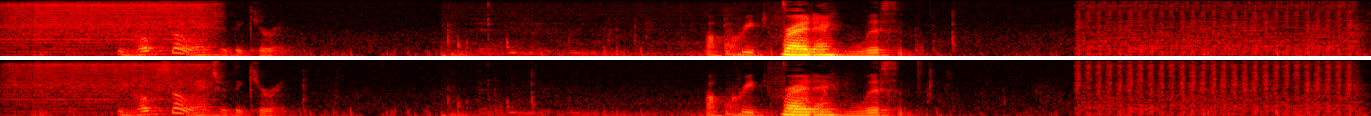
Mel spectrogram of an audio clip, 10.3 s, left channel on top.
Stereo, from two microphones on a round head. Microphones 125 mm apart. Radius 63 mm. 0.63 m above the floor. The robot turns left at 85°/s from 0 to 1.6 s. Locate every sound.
0.9 s a man speaking: 5° right, 1.4 m; by 2.2 s 65° right, 1.4 m
3.3 s writing: 65° left (ahead or behind), 0.7 m
5.3 s a man speaking: 20° right (ahead or behind), 0.5 m
8.1 s typing on a keyboard: 40° right (ahead or behind), 4.5 m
